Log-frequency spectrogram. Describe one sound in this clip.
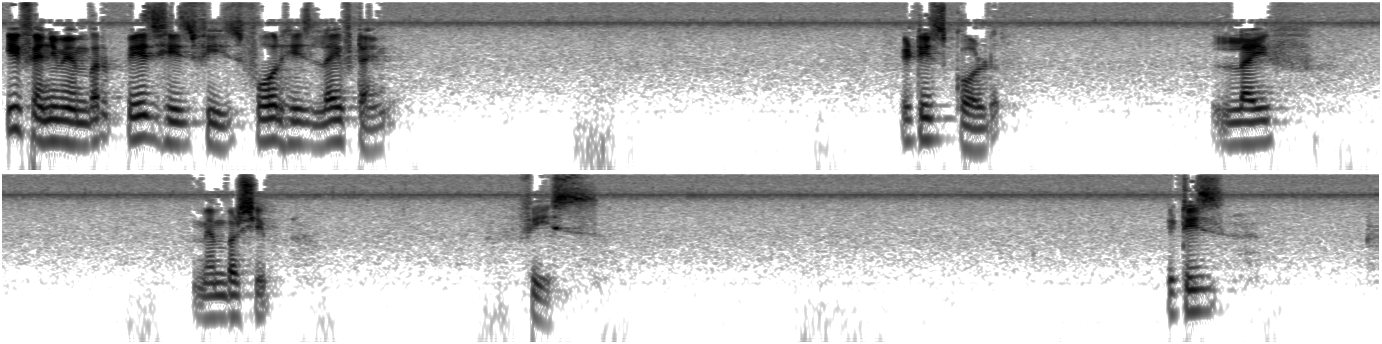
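A man lectures calmly through a microphone, in short bursts between pauses.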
